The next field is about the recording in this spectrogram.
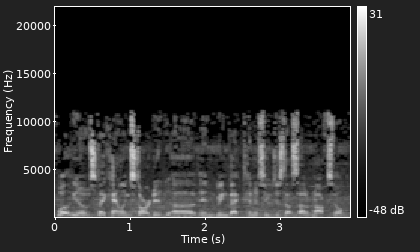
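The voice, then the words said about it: Tennessee Southern American accent. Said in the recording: “tell by the accent”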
